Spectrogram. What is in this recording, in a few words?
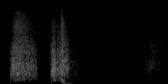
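step dress boots sand scuff, footsteps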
